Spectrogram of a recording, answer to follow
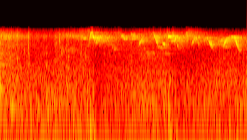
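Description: Birds chirping, with a few short high chirps about a second in, over soft rustling of shredded paper packing being handled.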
